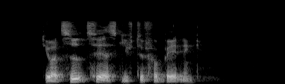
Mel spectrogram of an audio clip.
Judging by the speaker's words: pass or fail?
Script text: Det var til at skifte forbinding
fail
